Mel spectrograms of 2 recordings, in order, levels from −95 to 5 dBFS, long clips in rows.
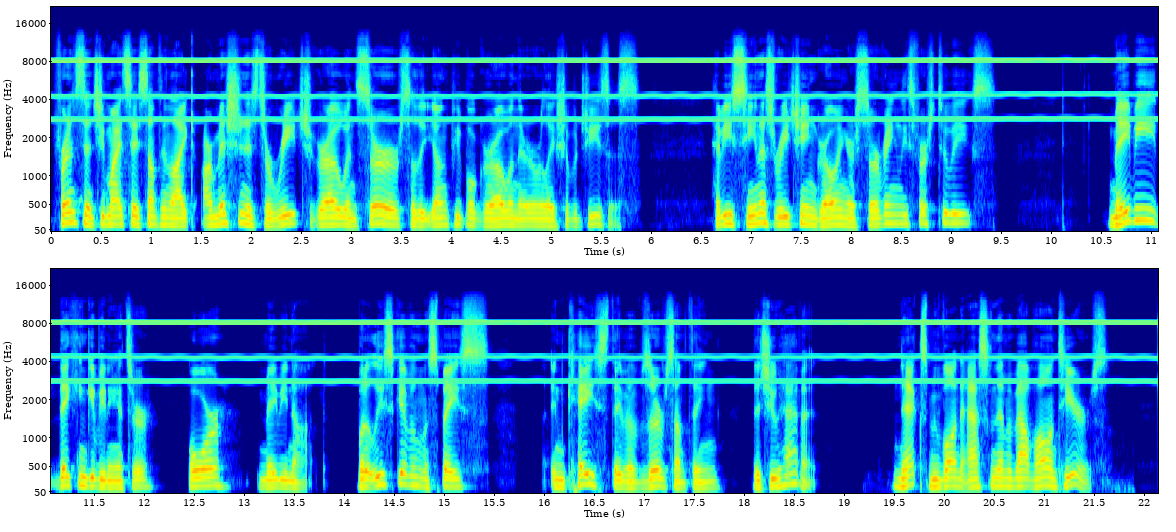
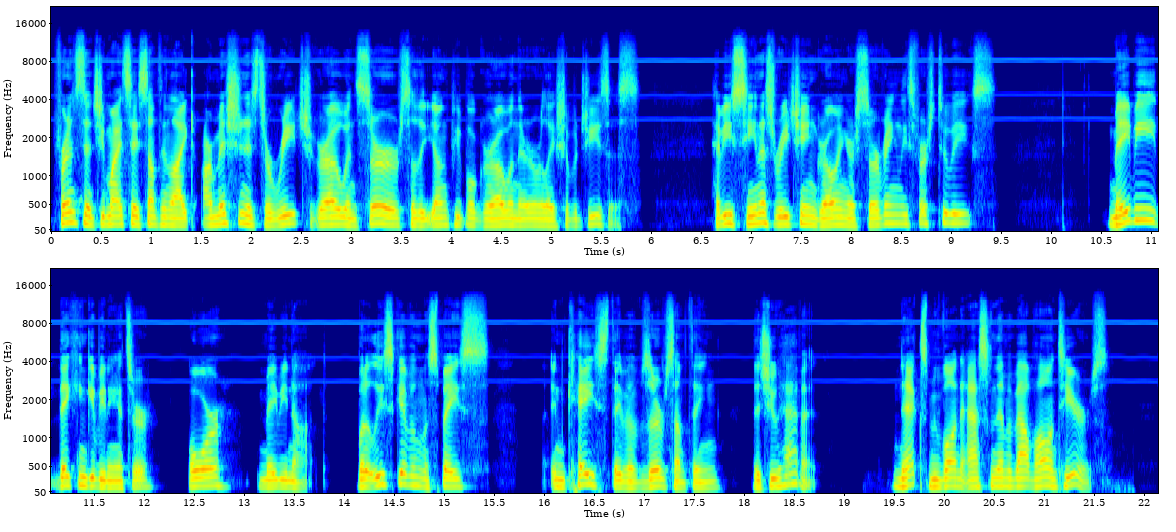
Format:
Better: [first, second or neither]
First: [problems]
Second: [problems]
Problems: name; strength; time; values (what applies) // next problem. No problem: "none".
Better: second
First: high-pitched whine; loud; throughout; 8 kHz, 5 dB below the speech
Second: high-pitched whine; faint; throughout; 8 kHz, 30 dB below the speech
